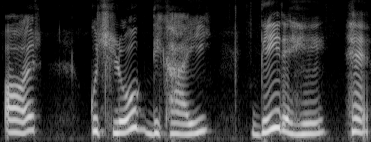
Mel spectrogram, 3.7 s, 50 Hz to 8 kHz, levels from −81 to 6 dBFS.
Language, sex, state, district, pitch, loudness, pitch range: Hindi, female, Himachal Pradesh, Shimla, 255 Hz, -13 LUFS, 230-270 Hz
